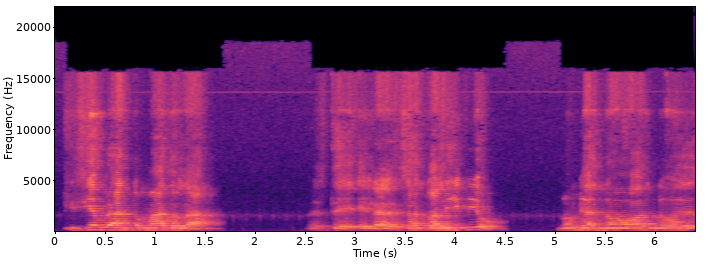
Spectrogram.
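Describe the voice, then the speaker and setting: A woman's medium-pitched voice with vocal fry. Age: 70s. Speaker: traditional healer. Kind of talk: interview. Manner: halting.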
